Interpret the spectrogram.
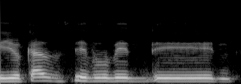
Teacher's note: کاف کو بھی نا باریک پڑھیں گے.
